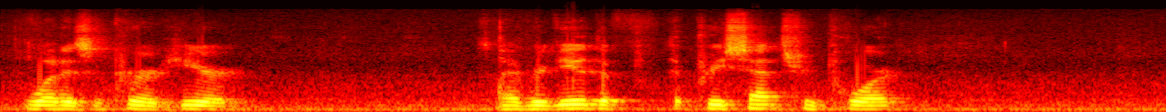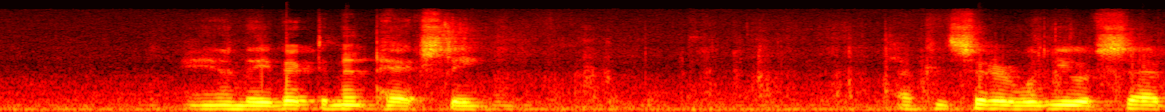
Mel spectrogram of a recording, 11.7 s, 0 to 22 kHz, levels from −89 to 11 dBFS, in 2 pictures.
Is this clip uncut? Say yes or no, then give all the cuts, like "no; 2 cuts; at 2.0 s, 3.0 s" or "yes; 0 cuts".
yes; 0 cuts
